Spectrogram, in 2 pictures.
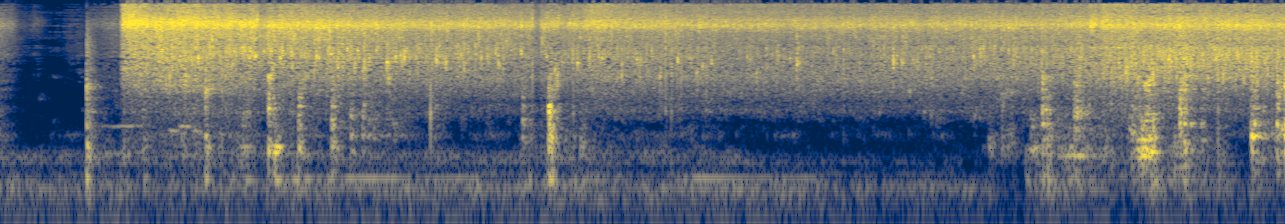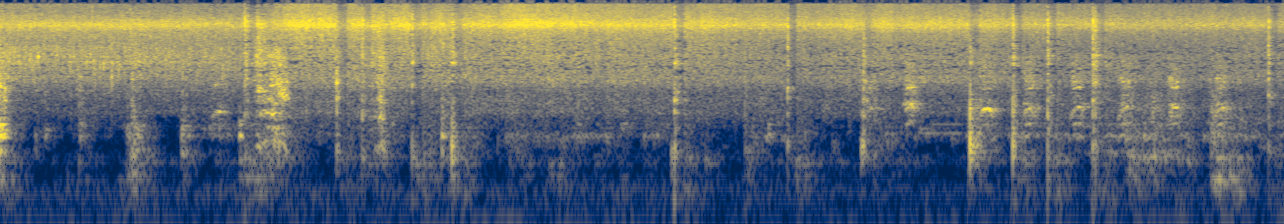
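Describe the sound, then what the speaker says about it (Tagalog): Ginger sautés in hot oil for a chicken tinola, a loud continuous sizzle that starts abruptly and holds throughout, with spatula scraping and stirring clatter over it. "Gisahin ang luya."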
